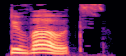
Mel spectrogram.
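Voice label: "devotes", British English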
